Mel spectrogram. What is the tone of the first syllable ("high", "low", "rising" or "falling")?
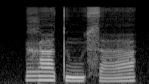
high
